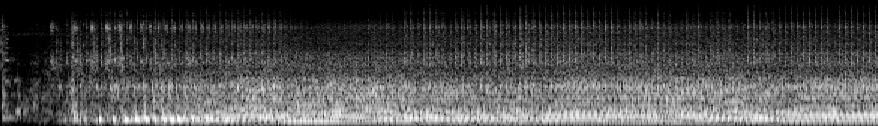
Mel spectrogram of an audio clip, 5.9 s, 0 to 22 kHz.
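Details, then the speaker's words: Vintage Honda Harmony II HRR216 push mower, estimated mid-90s, unused for years; after the carburetor was removed, cleaned and refitted, it fires on the first pull with choke and no air filter. It settles into a steady buzzing run with no stalling; running okay. "Well, we did it. We went from not running at all, not starting at all, to starting up on the first pull. And running, I wouldn't say great, but okay."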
